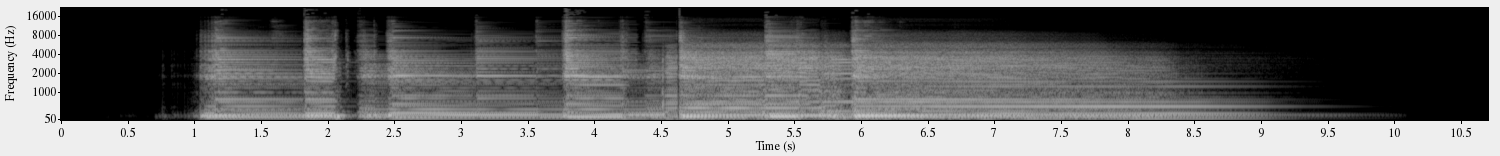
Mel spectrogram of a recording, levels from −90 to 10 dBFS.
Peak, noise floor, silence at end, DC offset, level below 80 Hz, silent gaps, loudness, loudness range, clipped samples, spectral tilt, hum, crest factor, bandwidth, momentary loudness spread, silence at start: -4 dBFS; under -90 dBFS; 1.65 s; under 0.1%; -50 dBFS; none; -21 LUFS; 8 LU; under 0.1%; -4.5 dB/octave; none; 18 dB; 16 kHz; 11 LU; 1.05 s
